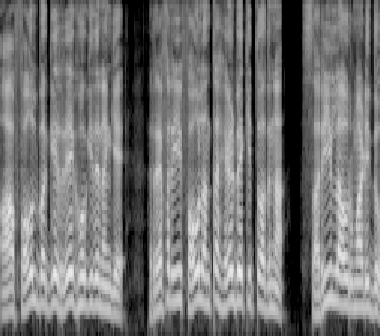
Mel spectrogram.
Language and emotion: Kannada, angry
